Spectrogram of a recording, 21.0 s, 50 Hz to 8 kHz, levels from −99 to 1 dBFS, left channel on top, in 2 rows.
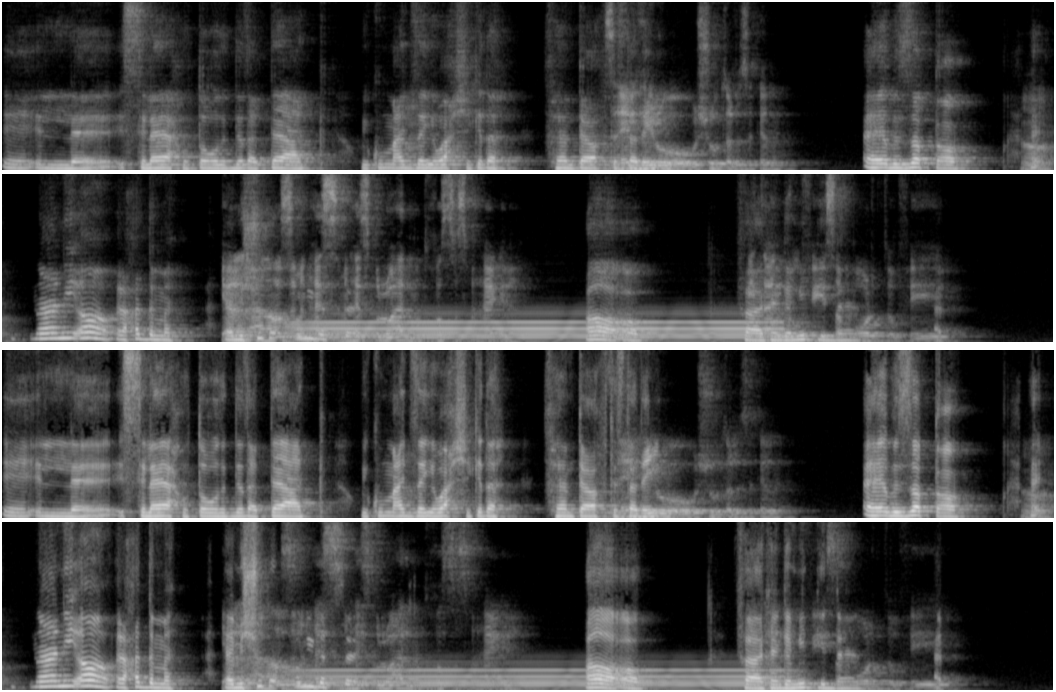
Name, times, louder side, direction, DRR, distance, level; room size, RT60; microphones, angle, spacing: voice 1, 0.0-3.0 3.6-5.0 5.5-6.0 6.3-6.6 8.6-9.6 10.3-10.4 10.8-12.3 12.8-13.1 13.5-14.1 16.4-16.9 17.9-19.1 19.8-19.9, right 3 dB, 70° right, 14 dB, 1.0 m, -25 dB
voice 2, 6.0-7.8 10.2-10.5 12.7-15.8 18.0-19.9, left 1 dB, 45° left, 4 dB, 4.1 m, -37 dB
sound 1, 13.3-18.3, left 3 dB, 70° left, 1.7 m, -33 dB
15.0 x 14.5 x 5.4 m, 0.73 s
head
